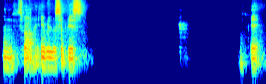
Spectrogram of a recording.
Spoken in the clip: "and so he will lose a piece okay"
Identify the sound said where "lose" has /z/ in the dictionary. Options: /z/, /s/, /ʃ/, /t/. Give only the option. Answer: /s/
